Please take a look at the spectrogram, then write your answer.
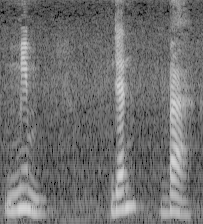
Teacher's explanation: huruf mim dan ba keluar dari dua bibir yang dirapatkan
